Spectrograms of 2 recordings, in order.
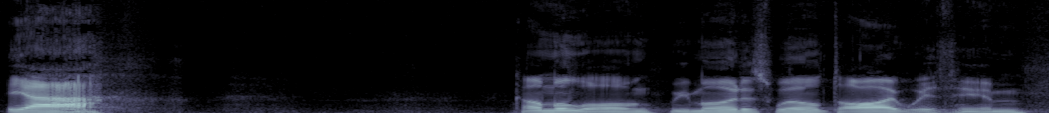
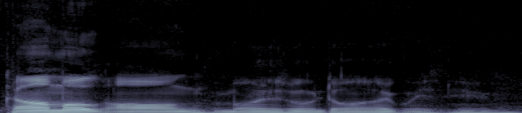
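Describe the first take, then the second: First: Low, slow gloomy donkey voice; Eeyore voice. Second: Eeyore voice. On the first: Preacher voicing Thomas as gloomy Eeyore. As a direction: drag it out like a mopey donkey. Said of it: "That's my Eeyore voice". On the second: Preacher reads Thomas again in deep Eeyore drone. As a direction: sigh it out like a hopeless donkey. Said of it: "Can you read it with an Eeyore voice?". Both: Acted.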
